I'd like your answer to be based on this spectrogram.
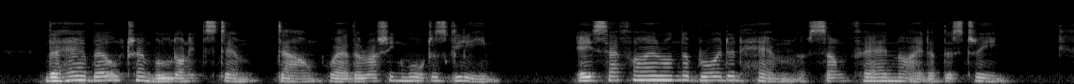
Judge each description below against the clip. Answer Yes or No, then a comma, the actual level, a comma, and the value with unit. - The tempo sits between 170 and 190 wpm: No, average, 140 wpm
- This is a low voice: No, medium, 165 Hz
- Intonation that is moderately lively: Yes, average, 3.5 semitones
